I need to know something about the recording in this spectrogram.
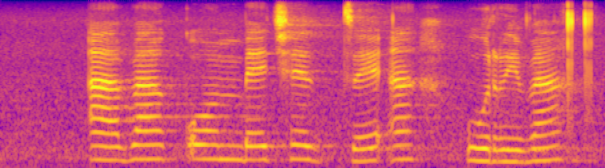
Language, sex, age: Venda, female, 18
